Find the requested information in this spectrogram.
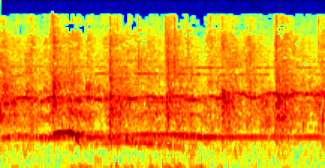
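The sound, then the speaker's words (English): Audience applause for a panel at the close of a live event: dense, steady clapping that holds at an even level throughout, with a faint sustained tone running beneath it. “How about a big warm round of applause for our panel tonight?”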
